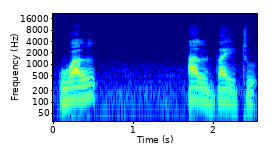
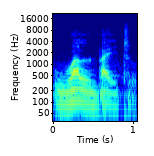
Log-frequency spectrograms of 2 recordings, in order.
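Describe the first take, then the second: First: The article's initial vowel is pronounced separately. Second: The article's initial vowel is dropped and linked. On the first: "you can say wal al-baytu" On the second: "You just say wal baytu"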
